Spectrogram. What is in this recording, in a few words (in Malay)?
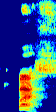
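"kipas", Malay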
